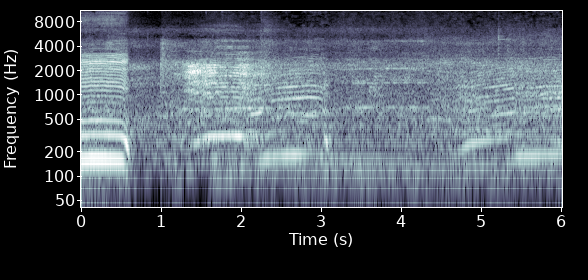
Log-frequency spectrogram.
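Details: Buffalo cows in a market calling their friends: a loud low moo at the start, then several drawn-out moaning calls, some rising in pitch, over steady market background noise.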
